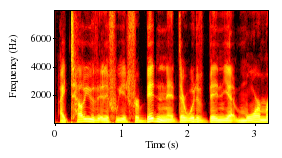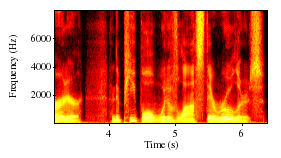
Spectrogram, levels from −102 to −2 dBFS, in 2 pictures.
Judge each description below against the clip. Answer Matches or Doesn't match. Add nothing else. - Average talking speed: Doesn't match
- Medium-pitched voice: Doesn't match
